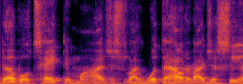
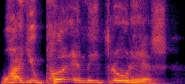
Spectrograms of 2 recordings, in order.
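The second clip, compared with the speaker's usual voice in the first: put-on, very high yell; 10 semitones higher than usual. The speaker recalls yelling at the moon in the foothills; retelling yelling at god. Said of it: "I'm literally yelling at God".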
